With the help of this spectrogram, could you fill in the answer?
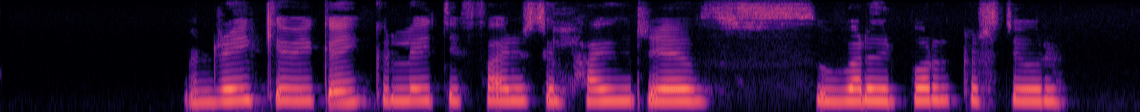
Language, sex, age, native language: Icelandic, female, 16, Icelandic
